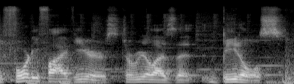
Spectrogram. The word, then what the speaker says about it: Beatles: She's like, yeah, I just realized that it's spelled beetle, like the bug is spelled B-E-E. Like, yeah, I was like, and it hit me. Beatles, like a beat.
